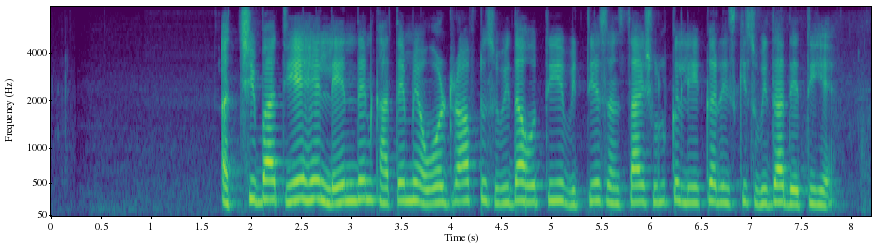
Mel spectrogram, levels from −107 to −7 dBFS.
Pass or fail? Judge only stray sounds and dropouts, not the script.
pass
